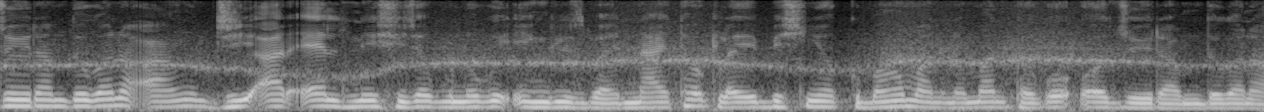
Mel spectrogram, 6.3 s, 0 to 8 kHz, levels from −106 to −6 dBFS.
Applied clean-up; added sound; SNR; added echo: none; Wind; 17 dB; none.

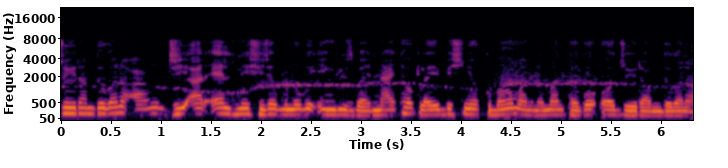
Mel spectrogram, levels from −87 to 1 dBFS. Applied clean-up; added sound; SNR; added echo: classical method spectral subtraction.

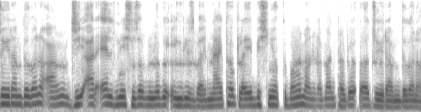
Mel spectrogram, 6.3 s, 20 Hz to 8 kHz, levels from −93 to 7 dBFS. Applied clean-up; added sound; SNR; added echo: neural diffusion model UNIVERSE++.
